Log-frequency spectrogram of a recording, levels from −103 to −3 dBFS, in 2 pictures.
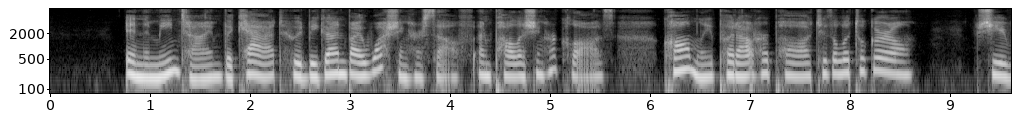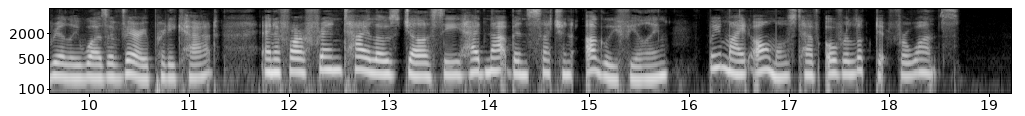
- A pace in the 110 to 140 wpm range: No, average, 160 wpm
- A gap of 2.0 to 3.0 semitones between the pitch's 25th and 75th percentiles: No, average, 3.7 semitones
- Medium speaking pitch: No, high, 215 Hz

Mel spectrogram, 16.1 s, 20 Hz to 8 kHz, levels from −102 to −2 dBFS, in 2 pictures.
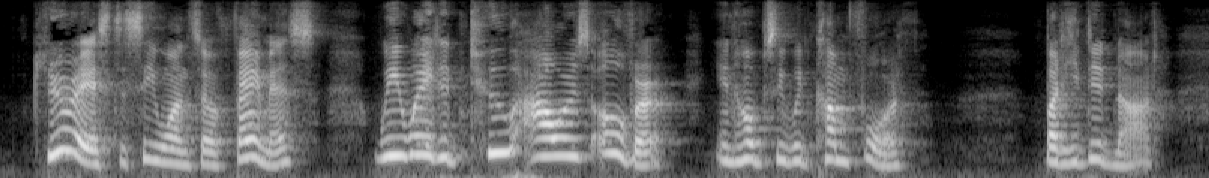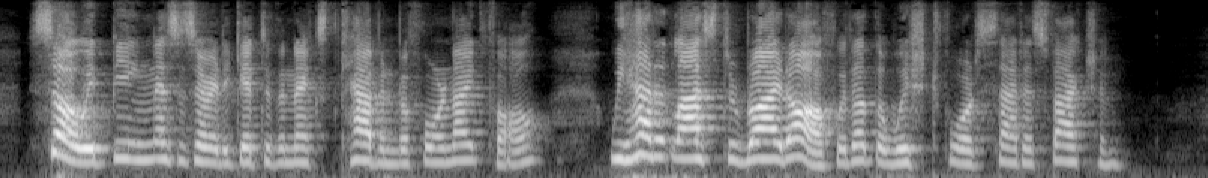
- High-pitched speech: Yes, high, 220 Hz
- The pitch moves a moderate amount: Yes, average, 4.4 semitones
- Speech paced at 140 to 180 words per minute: Yes, average, 170 wpm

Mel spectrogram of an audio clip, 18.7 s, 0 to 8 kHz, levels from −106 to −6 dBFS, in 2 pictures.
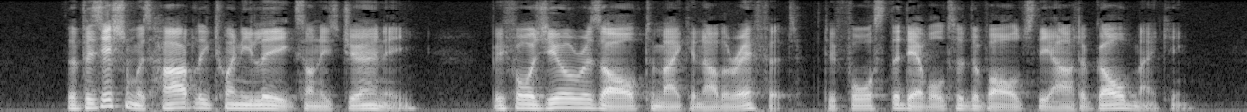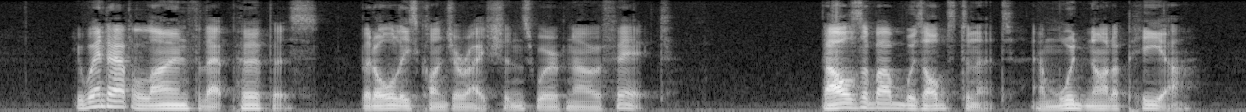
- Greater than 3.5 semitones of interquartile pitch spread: Yes, average, 5.2 semitones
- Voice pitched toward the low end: Yes, very low, 95 Hz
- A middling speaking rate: Yes, average, 155 wpm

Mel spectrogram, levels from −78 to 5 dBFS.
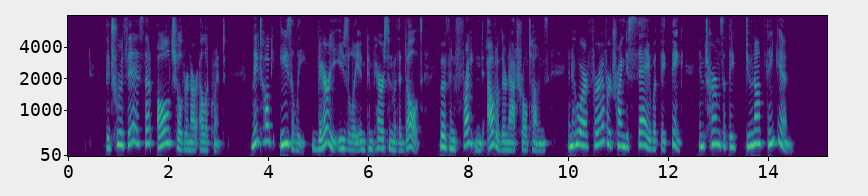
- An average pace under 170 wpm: No, average, 175 wpm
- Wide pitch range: Yes, wide, 7.8 semitones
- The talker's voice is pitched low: No, high, 245 Hz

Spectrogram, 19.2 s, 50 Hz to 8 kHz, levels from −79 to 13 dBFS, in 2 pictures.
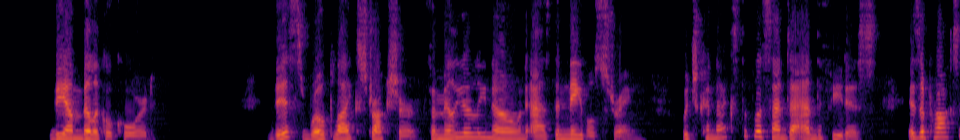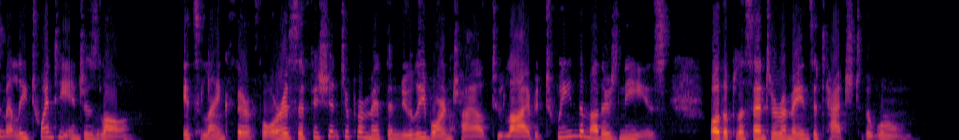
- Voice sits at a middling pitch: No, high, 205 Hz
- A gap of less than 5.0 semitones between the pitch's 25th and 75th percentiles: Yes, average, 4.2 semitones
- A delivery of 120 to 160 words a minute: Yes, average, 155 wpm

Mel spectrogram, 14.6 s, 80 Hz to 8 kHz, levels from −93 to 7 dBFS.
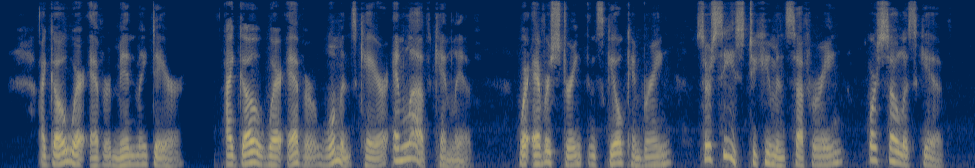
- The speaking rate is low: Yes, slow, 115 wpm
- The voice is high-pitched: No, medium, 155 Hz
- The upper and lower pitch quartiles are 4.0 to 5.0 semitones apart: Yes, average, 4.6 semitones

